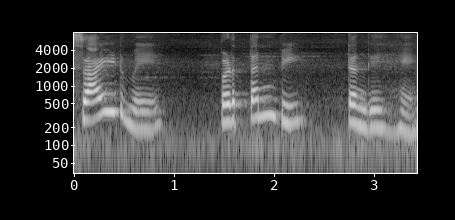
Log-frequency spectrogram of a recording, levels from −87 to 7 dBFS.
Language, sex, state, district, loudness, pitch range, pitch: Hindi, female, Madhya Pradesh, Dhar, -18 LUFS, 195-275 Hz, 245 Hz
